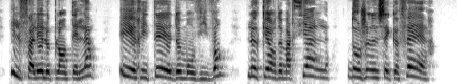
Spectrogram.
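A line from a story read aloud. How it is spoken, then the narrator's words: Laughing. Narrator (French): dit Reine en riant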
